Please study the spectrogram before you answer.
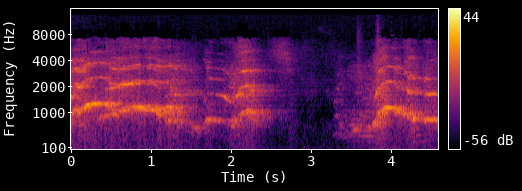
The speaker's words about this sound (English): What would you do if a bat flew into your family room? Governor Spencer Cox shared a video of his family's reaction this weekend. Here's a taste of the shocked screams.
